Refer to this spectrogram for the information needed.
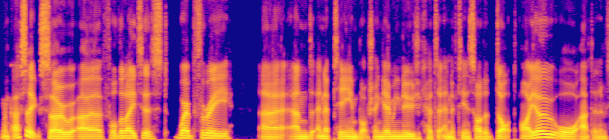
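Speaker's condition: No condition

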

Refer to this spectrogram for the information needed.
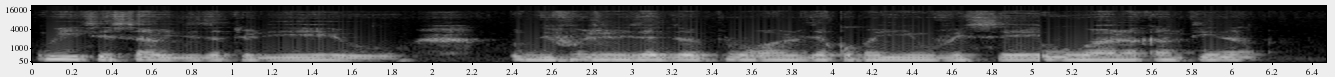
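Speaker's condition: Down syndrome; congenital

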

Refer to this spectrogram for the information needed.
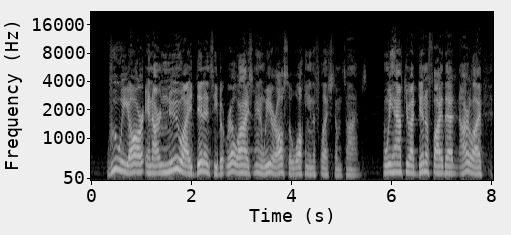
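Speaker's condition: No condition

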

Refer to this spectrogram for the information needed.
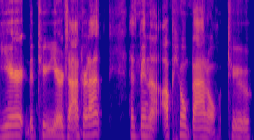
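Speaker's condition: Cerebral palsy; cerebral palsy since birth, affects arms and hands, multiple orthopedic leg surgeries by age seven; still has cerebral palsy, ongoing pain from childhood leg surgeries; speech impediment

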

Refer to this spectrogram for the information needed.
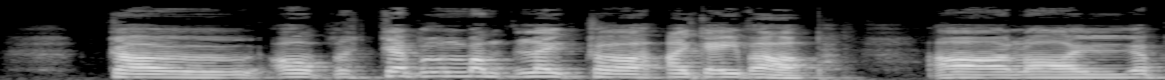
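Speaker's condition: Deafness; born deaf, childhood speech therapy at John Tracy speech therapy school in US

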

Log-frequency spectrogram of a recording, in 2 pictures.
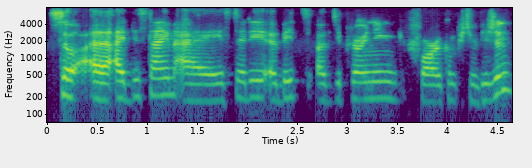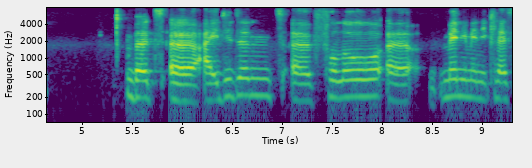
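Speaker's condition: No condition

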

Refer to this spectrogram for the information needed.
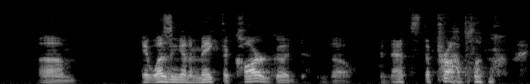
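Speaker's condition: No condition

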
